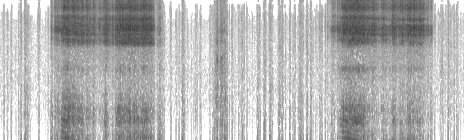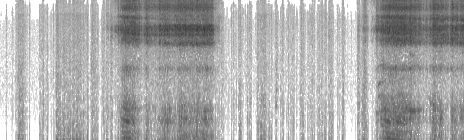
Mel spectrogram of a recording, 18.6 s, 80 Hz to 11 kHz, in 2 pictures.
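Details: Heavy snoring from the speaker's husband during sleep: four loud, rough snores with a low rattling sound on each breath in and quiet gaps between, about 13 breaths a minute.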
